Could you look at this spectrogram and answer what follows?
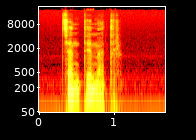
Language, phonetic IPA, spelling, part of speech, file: Polish, [t͡sɛ̃nˈtɨ̃mɛtr̥], centymetr, noun, Pl-centymetr.ogg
